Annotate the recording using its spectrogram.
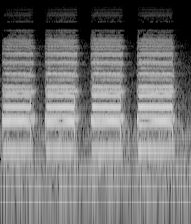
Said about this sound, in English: Ready on the warning alarm. Testing flight deck warning alarm. Testing flight deck warning alarm. This is a test.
